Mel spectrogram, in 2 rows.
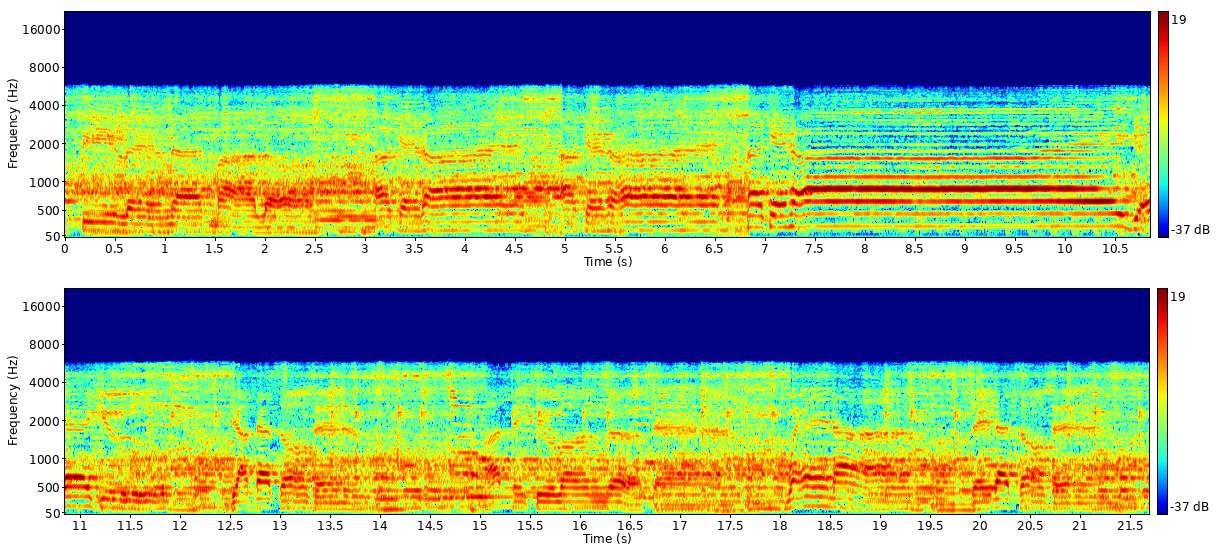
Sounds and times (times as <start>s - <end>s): Inside, large room or hall: 0.0s - 21.6s
Music: 0.0s - 21.6s
Singing: 0.0s - 21.6s.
